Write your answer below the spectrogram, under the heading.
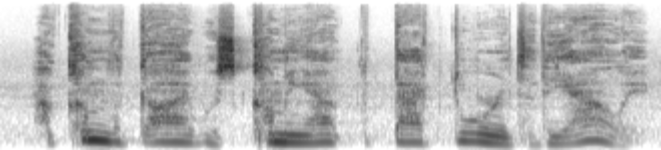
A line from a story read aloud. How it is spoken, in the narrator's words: said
